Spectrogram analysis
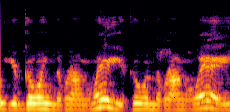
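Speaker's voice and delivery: ordinary talk, nothing marked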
